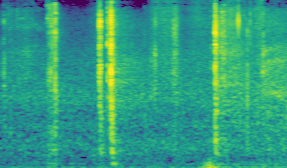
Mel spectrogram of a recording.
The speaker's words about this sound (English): Wait, hold on. You're gonna hear me open the doors to my Airbnb. Give me a second.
